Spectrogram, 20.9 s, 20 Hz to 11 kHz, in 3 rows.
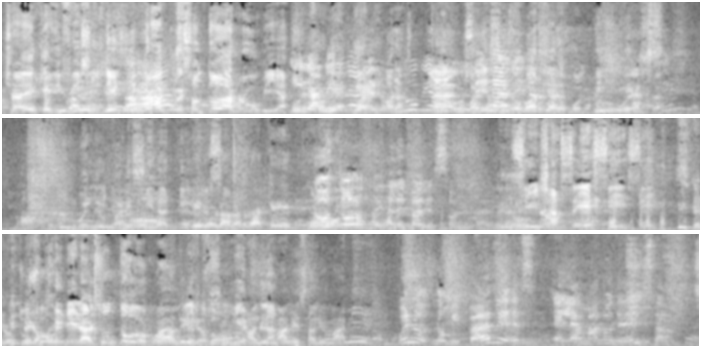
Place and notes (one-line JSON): {"title": "Club de la Fuerza Aerea, Montevideo, Uruguay - lisiane cumple 80", "date": "2011-03-28 21:00:00", "description": "It´s Lisianes 80st birthday her guests are arriving.", "latitude": "-34.88", "longitude": "-56.04", "altitude": "9", "timezone": "America/Montevideo"}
